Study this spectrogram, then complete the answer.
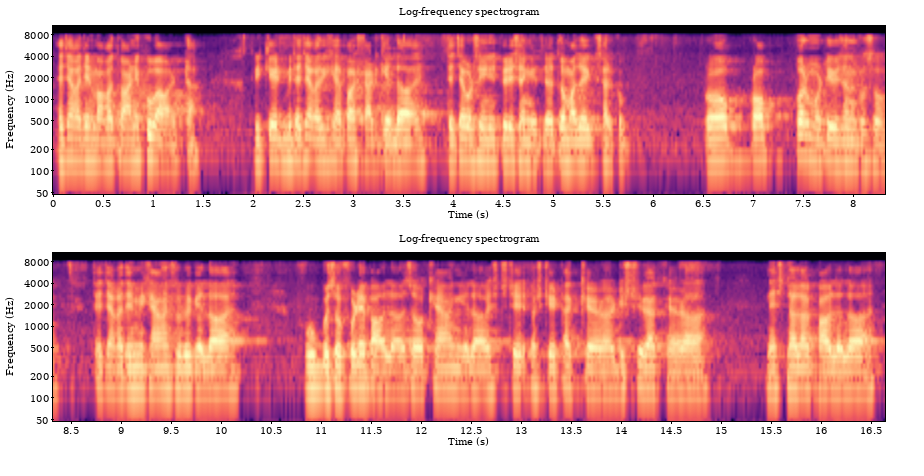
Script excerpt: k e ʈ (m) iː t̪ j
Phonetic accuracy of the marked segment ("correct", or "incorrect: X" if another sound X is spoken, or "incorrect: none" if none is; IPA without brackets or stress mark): correct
